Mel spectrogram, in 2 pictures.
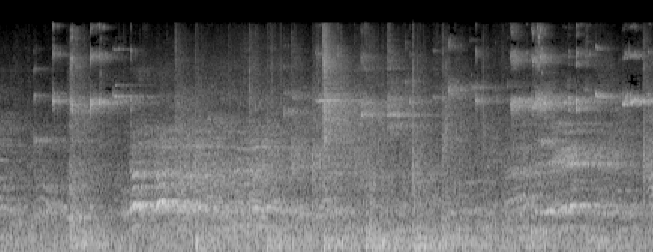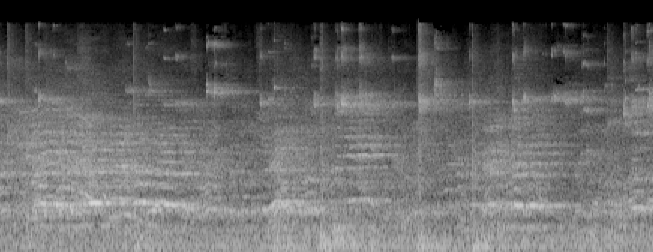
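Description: Spectators in the stands cheer and shout.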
